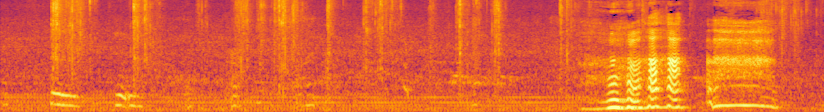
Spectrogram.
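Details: A baby lying on his playmat gives several brief, abrupt hiccup sounds, then coos and babbles in a quiet room; hiccups.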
